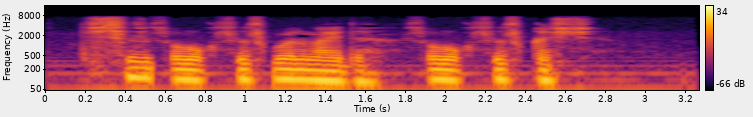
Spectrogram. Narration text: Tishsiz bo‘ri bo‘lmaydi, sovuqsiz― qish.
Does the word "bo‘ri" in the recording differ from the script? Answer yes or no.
yes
